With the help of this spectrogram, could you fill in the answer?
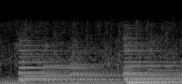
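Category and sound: crowd, audience applause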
